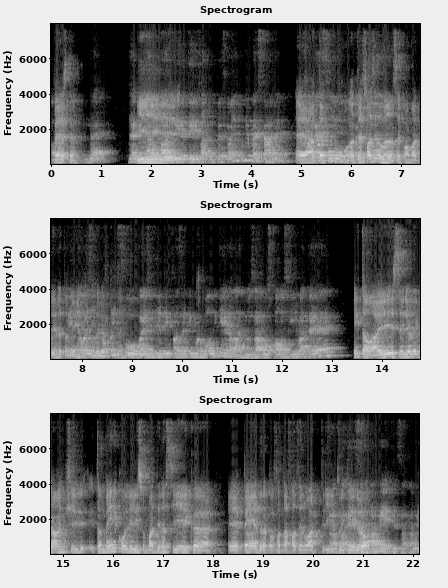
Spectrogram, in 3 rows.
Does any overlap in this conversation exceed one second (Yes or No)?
Yes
